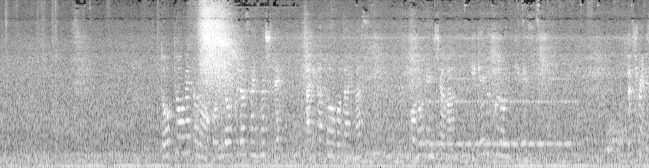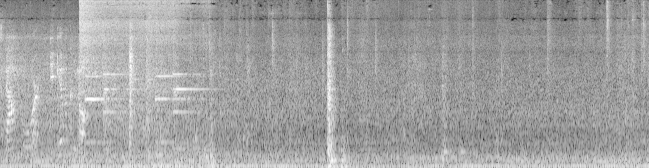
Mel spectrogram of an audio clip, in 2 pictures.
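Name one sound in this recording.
A stopped subway train hums steadily in an echoing underground station.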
